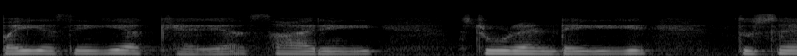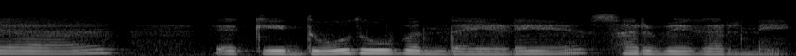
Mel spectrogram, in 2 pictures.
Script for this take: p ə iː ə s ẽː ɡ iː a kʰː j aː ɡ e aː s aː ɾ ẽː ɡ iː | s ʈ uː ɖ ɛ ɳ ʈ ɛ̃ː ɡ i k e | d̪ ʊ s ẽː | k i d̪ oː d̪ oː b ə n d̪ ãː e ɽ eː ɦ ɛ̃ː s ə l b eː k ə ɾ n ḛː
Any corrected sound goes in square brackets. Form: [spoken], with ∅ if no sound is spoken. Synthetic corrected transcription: p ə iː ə s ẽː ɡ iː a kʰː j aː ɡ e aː s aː ɾ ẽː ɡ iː | s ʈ uː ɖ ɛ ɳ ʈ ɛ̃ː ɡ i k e | [t̪] ʊ s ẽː | k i d̪ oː d̪ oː b ə n d̪ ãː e ɽ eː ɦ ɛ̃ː s ə [ɾ] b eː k ə ɾ n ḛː

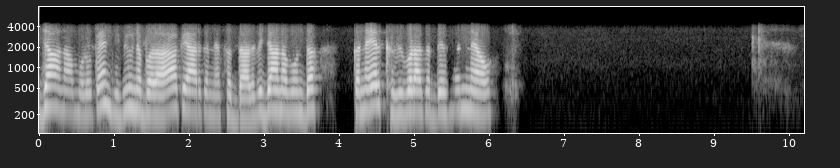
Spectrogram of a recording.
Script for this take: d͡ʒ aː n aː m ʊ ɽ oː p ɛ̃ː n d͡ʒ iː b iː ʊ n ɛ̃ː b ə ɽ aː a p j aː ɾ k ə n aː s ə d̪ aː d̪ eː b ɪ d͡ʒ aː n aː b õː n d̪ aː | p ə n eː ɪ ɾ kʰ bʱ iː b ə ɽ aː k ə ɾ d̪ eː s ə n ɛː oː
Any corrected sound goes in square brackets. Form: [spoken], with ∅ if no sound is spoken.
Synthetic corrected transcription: d͡ʒ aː n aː m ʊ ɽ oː p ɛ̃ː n d͡ʒ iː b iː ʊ n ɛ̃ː b ə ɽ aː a p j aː ɾ k ə n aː s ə d̪ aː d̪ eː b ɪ d͡ʒ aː n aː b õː n d̪ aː | [k] ə n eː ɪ ɾ kʰ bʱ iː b ə ɽ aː k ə ɾ d̪ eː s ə n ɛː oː

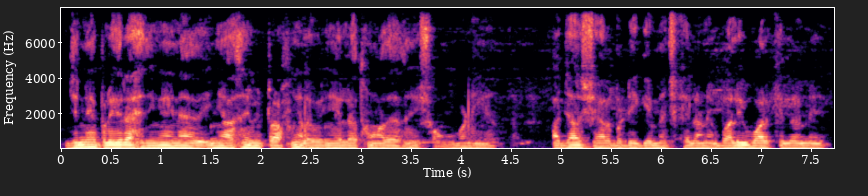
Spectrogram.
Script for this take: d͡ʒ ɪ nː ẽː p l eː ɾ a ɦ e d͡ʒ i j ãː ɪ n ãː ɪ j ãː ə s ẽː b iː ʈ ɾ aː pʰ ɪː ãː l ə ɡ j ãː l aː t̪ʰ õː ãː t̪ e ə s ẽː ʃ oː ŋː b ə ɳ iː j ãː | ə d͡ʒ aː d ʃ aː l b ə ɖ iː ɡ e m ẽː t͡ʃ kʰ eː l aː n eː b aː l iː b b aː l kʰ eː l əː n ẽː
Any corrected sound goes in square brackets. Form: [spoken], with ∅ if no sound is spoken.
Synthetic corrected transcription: d͡ʒ ɪ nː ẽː p l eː ɾ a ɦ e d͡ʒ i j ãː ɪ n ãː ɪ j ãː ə s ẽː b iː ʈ ɾ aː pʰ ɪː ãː l ə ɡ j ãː l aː t̪ʰ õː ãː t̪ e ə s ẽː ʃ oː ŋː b ə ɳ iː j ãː | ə d͡ʒ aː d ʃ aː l b ə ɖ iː ɡ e m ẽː t͡ʃ kʰ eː l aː n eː b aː l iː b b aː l kʰ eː l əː n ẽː

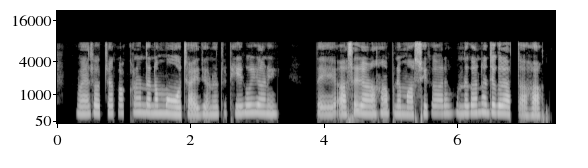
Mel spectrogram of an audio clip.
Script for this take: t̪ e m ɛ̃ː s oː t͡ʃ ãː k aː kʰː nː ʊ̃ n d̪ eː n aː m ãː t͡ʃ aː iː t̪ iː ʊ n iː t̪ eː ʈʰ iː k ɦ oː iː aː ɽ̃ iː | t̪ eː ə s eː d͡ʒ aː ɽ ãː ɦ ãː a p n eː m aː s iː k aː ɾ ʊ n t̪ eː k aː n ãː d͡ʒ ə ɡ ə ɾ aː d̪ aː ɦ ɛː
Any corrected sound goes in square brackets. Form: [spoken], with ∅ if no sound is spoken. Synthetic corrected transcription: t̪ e m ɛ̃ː s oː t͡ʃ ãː k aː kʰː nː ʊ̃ n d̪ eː n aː m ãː t͡ʃ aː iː [d̪] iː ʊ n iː t̪ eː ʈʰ iː k ɦ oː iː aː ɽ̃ iː | t̪ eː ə s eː d͡ʒ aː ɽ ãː ɦ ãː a p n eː m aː s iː k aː ɾ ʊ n [d̪] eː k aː n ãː d͡ʒ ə ɡ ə ɾ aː [t̪] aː ɦ [aː]

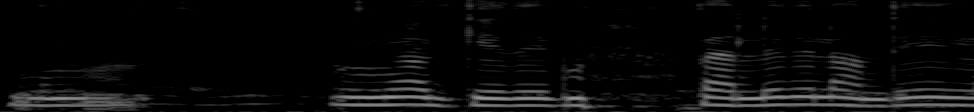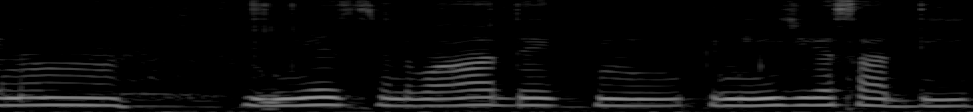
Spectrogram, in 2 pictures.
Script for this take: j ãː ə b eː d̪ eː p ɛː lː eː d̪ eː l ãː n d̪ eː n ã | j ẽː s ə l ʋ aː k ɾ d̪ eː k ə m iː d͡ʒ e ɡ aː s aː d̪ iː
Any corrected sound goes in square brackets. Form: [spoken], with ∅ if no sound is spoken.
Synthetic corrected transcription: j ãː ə [ɡ] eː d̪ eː p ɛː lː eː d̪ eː l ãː n d̪ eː n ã | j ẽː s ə l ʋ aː [∅] ɾ d̪ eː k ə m iː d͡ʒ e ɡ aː s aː d̪ iː

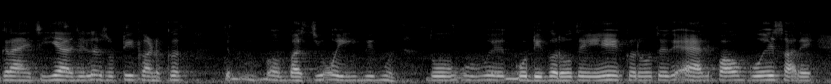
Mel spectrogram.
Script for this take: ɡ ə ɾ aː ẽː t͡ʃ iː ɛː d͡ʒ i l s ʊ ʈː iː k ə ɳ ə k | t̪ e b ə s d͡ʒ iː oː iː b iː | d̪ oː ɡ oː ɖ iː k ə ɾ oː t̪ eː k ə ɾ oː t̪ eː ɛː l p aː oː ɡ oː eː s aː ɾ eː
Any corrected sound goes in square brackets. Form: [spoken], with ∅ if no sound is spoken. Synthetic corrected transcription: ɡ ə ɾ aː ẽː t͡ʃ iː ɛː d͡ʒ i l s ʊ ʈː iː k ə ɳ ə k | t̪ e b ə s d͡ʒ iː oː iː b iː | d̪ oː ɡ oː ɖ iː k ə ɾ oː t̪ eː k ə ɾ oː t̪ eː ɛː l p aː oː ɡ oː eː s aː ɾ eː

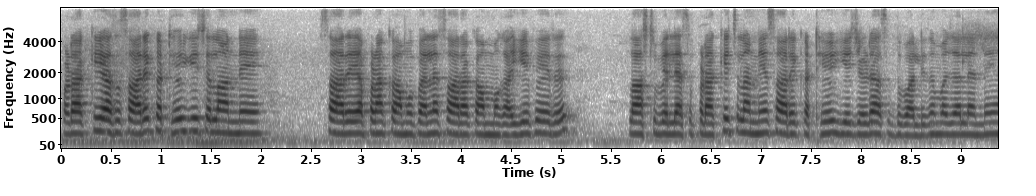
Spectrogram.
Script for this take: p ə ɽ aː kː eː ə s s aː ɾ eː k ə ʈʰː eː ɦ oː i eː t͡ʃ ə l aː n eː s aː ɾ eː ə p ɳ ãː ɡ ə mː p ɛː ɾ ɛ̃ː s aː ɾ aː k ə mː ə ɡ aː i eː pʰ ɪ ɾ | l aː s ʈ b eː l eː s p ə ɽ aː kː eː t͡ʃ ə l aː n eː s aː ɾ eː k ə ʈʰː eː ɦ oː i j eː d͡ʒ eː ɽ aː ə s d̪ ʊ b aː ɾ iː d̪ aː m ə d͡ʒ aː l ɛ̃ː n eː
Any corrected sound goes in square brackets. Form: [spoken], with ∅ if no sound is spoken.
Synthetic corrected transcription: p ə ɽ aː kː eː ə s s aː ɾ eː k ə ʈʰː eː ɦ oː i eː t͡ʃ ə l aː n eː s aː ɾ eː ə p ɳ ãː [k] ə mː p ɛː [l] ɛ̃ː s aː ɾ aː k ə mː ə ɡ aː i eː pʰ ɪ ɾ | l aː s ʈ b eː l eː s p ə ɽ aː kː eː t͡ʃ ə l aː n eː s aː ɾ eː k ə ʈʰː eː ɦ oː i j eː d͡ʒ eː ɽ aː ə s d̪ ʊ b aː [l] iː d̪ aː m ə d͡ʒ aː l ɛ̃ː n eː

